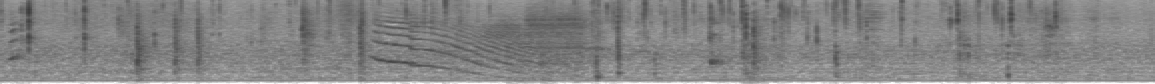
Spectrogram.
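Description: Pomeranian puppy gnawing a chew, giving irregular sharp clicks of teeth on the chew. About three seconds in there is one descending whine about a second and a half long, over a steady low hum.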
